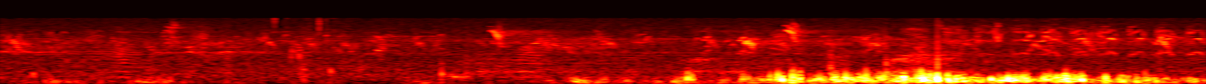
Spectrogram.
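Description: A fly buzzing close to the microphone, loud and uneven from about three and a half seconds in, over scattered faint bird chirps.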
